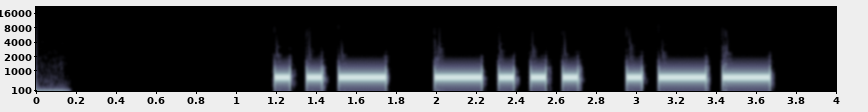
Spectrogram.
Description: Morse code, heard as a keyed tone, about 16 wpm, 700 Hz. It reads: UBW
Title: USA Call Sign Postfixes - 3 Letters 15wpm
